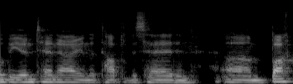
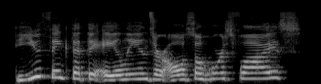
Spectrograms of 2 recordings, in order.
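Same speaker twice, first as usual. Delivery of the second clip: put-on very high, loud little kid voice; 6 dB louder than usual. Narrator voicing a three-year-old son who waddles up to you, Hank's little kid voice. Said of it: "his son Hank, who's like maybe 3 years old".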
